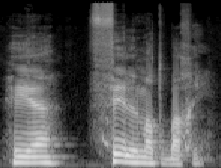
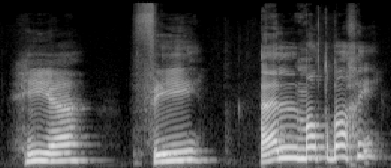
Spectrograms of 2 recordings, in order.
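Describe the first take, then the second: First: "Fi" and "al" run together into "fil". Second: "Fi" and "al" are said as separate words. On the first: The speaker calls it right. "remember what I said about pronouncing the words together" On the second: The speaker calls it wrong.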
